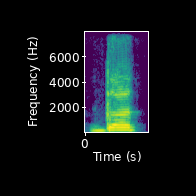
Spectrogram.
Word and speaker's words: got: Let's make sure that you guys understand that those two sounds are different.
